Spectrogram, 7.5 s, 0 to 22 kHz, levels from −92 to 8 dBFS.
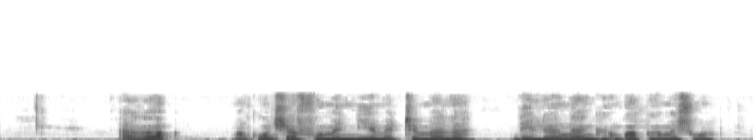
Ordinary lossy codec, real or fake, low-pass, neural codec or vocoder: AAC, 48 kbps; real; 7.2 kHz; none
